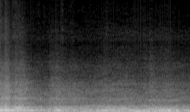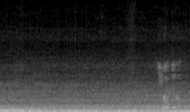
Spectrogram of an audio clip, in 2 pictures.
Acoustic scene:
subway train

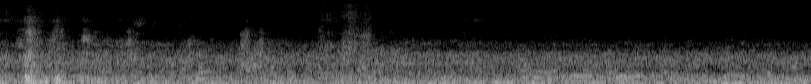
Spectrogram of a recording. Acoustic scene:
park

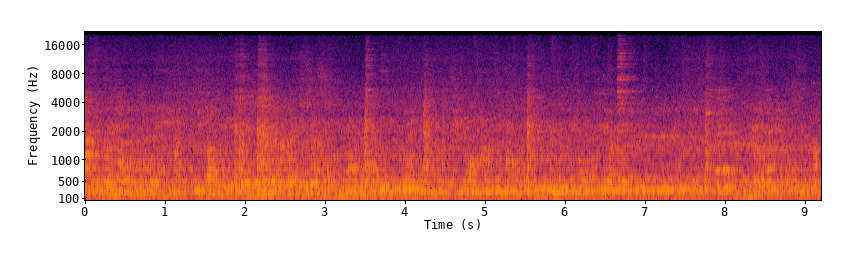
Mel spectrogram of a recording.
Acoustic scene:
crowded indoor space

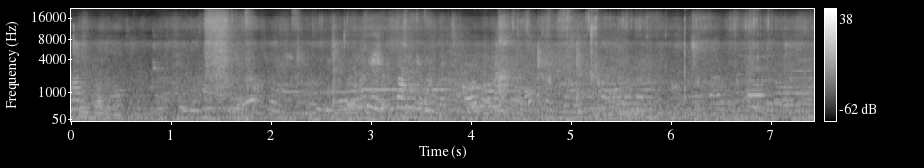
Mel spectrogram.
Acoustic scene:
crowded indoor space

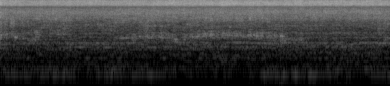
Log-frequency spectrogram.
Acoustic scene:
restroom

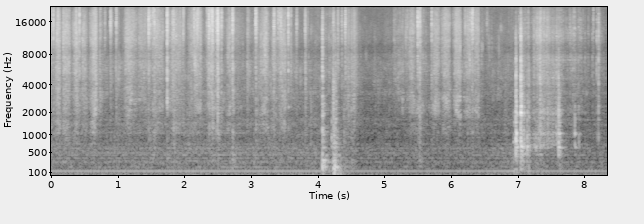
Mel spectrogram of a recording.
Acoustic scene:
kitchen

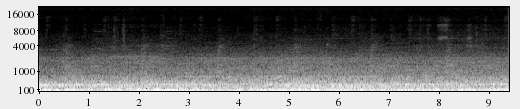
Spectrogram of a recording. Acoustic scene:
car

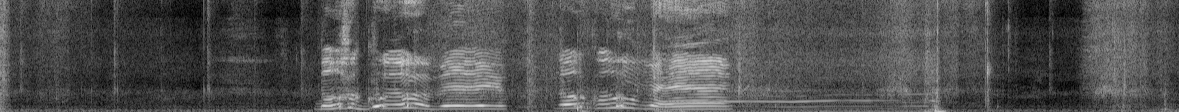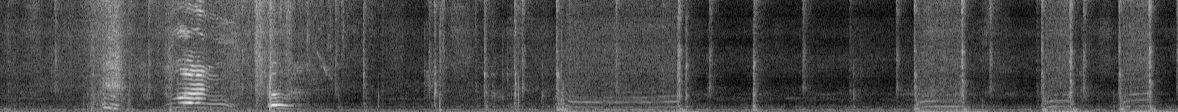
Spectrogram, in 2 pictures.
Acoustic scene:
car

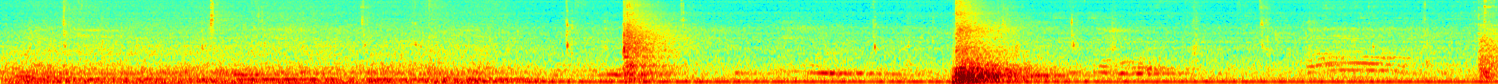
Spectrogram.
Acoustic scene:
restaurant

